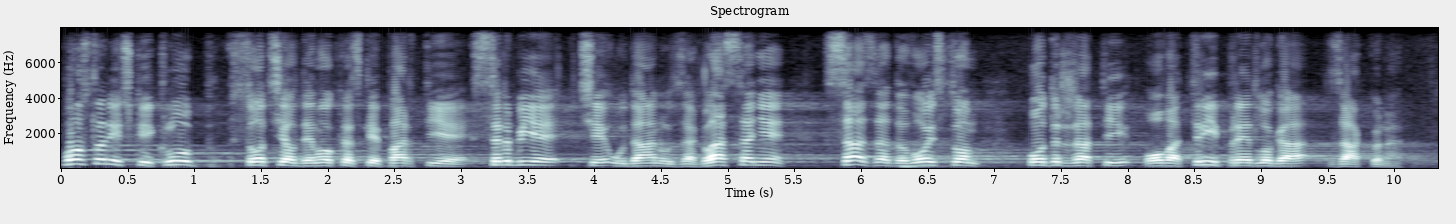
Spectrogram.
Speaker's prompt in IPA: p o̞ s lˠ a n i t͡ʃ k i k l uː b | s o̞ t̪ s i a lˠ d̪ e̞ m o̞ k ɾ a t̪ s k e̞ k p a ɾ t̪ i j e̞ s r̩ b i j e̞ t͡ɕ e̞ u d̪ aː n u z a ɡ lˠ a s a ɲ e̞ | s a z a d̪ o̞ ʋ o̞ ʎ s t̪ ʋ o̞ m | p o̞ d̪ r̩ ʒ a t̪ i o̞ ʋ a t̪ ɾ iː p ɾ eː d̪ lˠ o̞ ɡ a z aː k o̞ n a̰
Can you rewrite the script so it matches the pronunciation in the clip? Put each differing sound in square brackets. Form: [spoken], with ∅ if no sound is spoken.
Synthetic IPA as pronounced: p o̞ s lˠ a n i t͡ʃ k i k l uː b | s o̞ t̪ s i a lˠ d̪ e̞ m o̞ k ɾ a t̪ s k e̞ [∅] p a ɾ t̪ i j e̞ s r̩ b i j e̞ t͡ɕ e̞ u d̪ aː n u z a ɡ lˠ a s a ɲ e̞ | s a z a d̪ o̞ ʋ o̞ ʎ s t̪ ʋ o̞ m | p o̞ d̪ r̩ ʒ a t̪ i o̞ ʋ a t̪ ɾ iː p ɾ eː d̪ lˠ o̞ ɡ a z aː k o̞ n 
